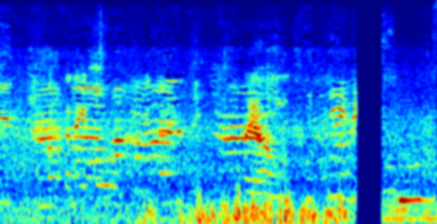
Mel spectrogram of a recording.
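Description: Indistinct voices of people talking nearby over a steady low rumble, louder in the second half; the sound cuts out completely for a moment near the end.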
